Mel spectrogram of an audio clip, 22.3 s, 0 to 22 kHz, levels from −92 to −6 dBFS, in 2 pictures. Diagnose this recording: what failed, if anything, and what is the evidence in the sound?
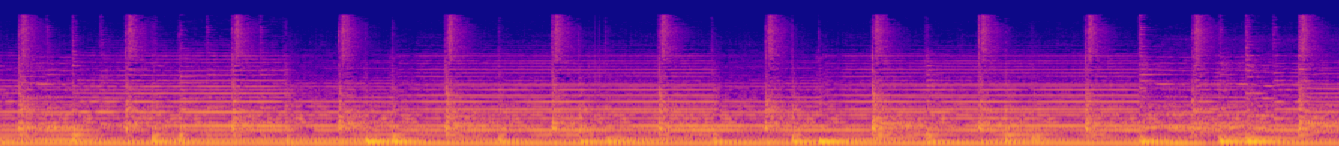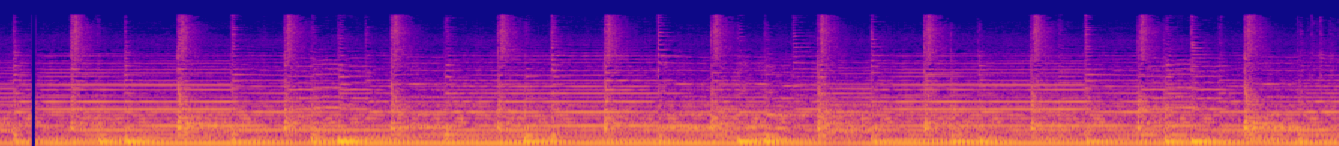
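Analogue wiring: a loose connector crackle runs from 4.90 to 5.03 s, an irregular burst of scratching lasting about 0.13 s. The pattern points to a worn or dirty contact shifting in its socket. As it moves, the connection makes and breaks many times in quick succession, chopping the signal into fragments.

Encoding or file assembly: at 11.42 s a gap at a join of encoded pieces opens, a silence of about 38 ms dropped into otherwise continuous sound, ending at 11.46 s. Its edges are smeared, and the sound resumes exactly where it broke off. That fits two separately encoded segments butted together without trimming. The encoder's start-up delay and the padded final frame were both left in the joined file.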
